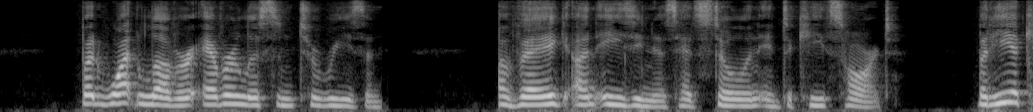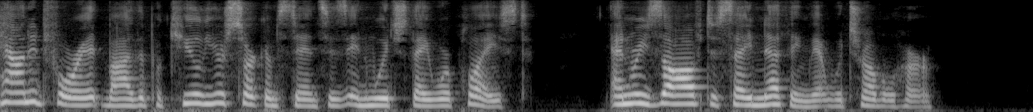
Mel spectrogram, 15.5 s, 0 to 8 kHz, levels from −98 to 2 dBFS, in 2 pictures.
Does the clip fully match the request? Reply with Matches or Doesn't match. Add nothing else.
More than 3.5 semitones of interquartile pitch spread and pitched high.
Matches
